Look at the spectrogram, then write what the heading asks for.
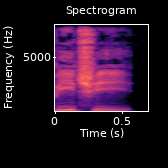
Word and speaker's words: Bichi: The pronunciation of beachy is very similar to the English word How profound and deep.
